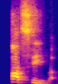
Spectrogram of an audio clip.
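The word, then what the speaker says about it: спасибо: স্পাসিবা, স্পাসিবা রাশিয়ানরা কি বলে? পাসিবা, পাসিবা, শুধু পাসিবা বলে। ইস- ওরা এসটা উচ্চারণ করে না, আচ্ছা।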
